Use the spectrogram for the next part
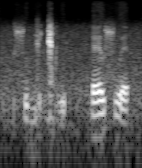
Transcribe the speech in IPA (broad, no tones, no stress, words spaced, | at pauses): sʷɪɡʲəɡ͡ǁu | ɛsʷɛ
